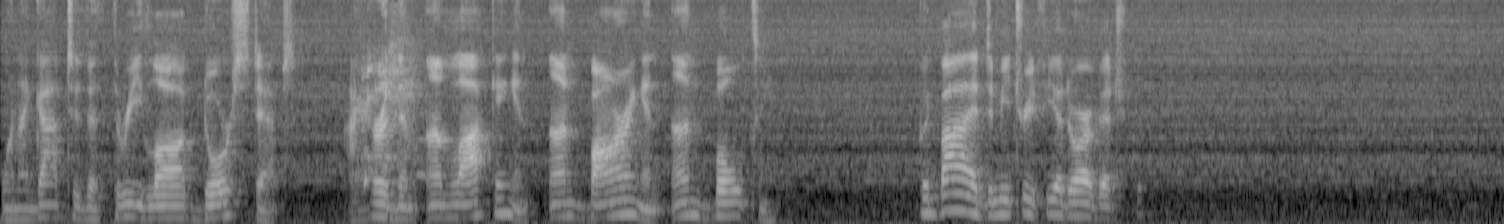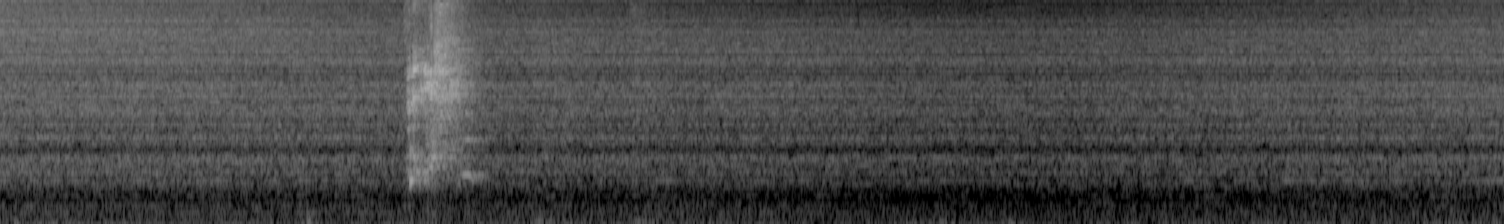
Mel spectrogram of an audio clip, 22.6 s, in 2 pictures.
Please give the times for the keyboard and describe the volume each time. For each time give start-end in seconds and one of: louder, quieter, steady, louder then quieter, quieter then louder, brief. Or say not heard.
not heard.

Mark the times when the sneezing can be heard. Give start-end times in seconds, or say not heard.
2.6-3.3, 14.3-14.9.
